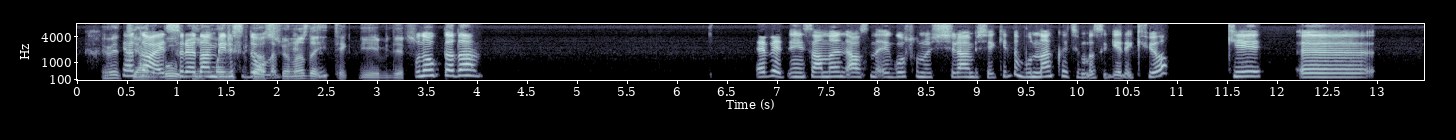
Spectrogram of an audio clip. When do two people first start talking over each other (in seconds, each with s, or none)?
0.5 s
